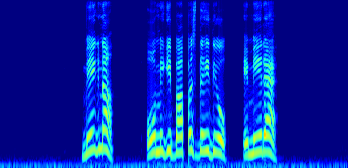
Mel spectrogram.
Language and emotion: Dogri, angry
